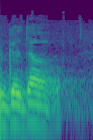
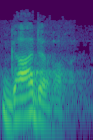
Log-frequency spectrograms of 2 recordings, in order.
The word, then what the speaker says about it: Godot: It is a reference to Thomas Beckett's absurdist play, Waiting for Godot, or Godot, as Beckett himself said the name should be pronounced.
